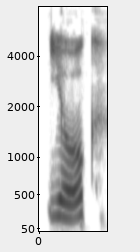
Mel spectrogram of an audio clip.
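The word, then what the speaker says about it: yolk: তো বেশিরভাগ শব্দেই এল এর উচ্চারণ হয় না যদি এল এর পরে কে থাকে, এম থাকে এবং এফ থাকে।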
